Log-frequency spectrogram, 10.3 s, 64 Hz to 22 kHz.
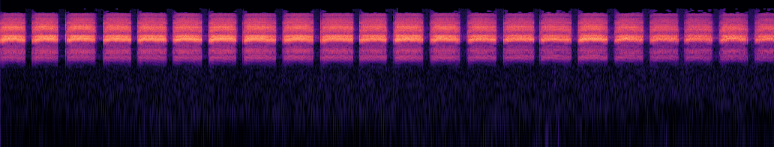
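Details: Bodrum, Turkey: one of hundreds of cicadas that sing all day, recorded very close at 5 cm; intense shrill buzzing pulses repeated steadily about twice a second over soft low background noise.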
